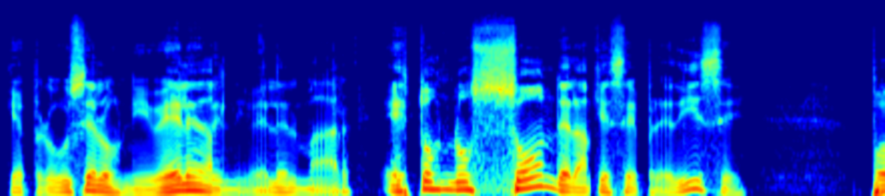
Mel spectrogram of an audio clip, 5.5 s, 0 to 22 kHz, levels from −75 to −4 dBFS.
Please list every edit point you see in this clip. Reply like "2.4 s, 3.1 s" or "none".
1.3 s, 2.2 s, 3.7 s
